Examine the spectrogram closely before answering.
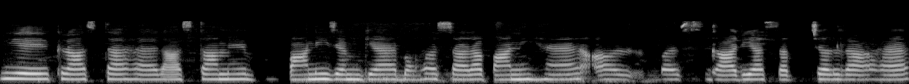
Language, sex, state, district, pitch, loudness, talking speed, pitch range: Hindi, female, Bihar, Kishanganj, 230 Hz, -19 LUFS, 140 wpm, 225-240 Hz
